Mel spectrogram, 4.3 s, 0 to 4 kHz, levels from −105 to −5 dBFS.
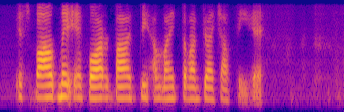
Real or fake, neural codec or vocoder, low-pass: fake; codec, 16 kHz, 0.5 kbps, FreqCodec, larger model; 3.6 kHz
